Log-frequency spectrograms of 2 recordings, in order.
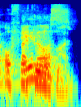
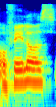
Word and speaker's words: Ofelos: Ähm, ich hoffe, ich spreche ihn richtig aus. Ophelos. Ähm, was ist das? Was bedeutet das? – Ja, also fast richtig ausgesprochen. – Äh, Ophelos. Ah, äh, okay.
